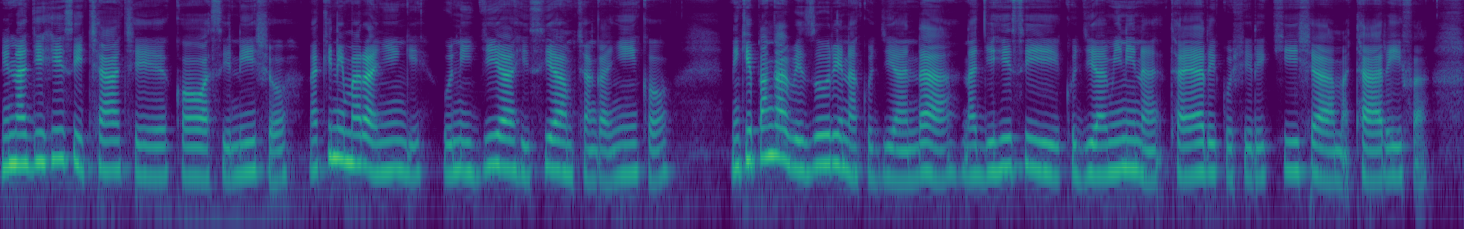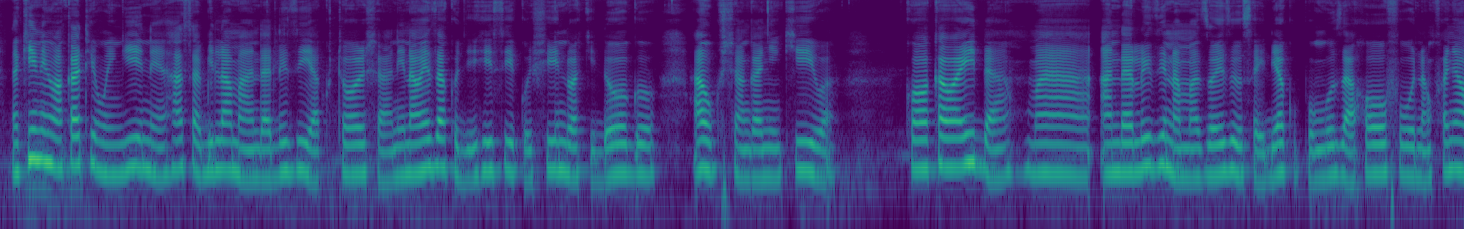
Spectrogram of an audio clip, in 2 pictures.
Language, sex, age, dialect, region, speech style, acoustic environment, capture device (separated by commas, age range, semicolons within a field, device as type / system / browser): Swahili, female, 18-24, Kenya - Nairobi Sheng-influenced, Kenya, focused; excited, silence, mobile / Linux / Chrome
